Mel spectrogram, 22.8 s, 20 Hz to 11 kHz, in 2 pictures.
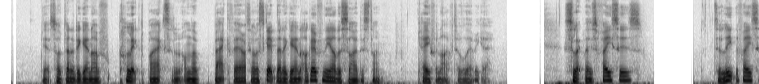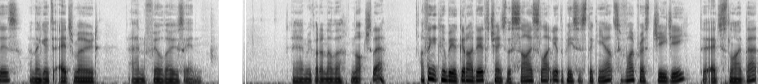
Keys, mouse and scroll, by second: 0.1-2.8 middle drag, 4.0-5.7 middle drag, 5.7 k, 6.8-8.0 middle drag, 8.2 3, 8.4 click, 8.7 shift+click, 9.1 KP_Decimal, 9.2 middle click, 9.6 shift+click, 9.9 Delete, 10.7-11.1 scroll down 2, 11.1 2, 11.2 middle click, 11.7 click, 11.9 shift+click, 12.3 middle click, 13.0 f, 13.1 middle click, 13.6 click, 14.2 f, 14.4 middle click, 14.7-15.5 scroll down 9, 15.5 middle click, 16.0-16.5 scroll down 3, 16.5 middle click, 17.4 click, 22.6 1.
